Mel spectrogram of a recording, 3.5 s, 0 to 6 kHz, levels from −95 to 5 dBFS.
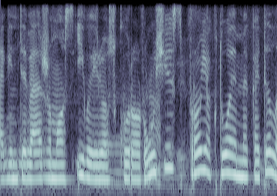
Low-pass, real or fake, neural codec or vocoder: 5.4 kHz; real; none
